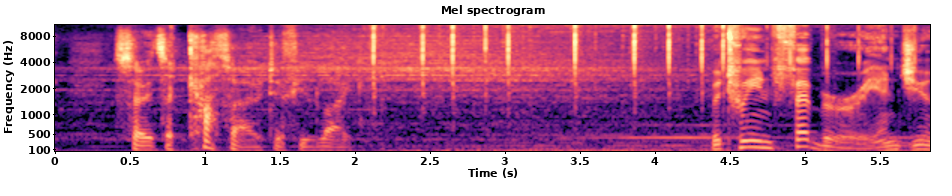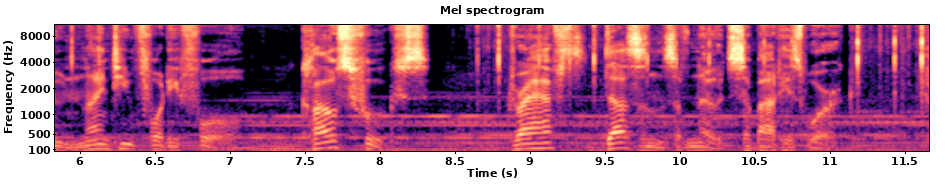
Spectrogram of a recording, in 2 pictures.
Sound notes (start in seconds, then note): 2.0 typewriter clicking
